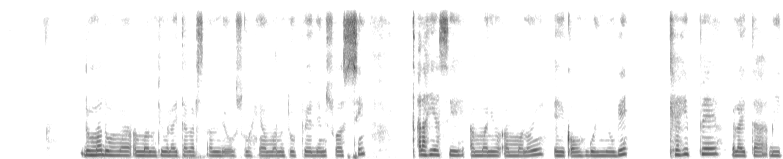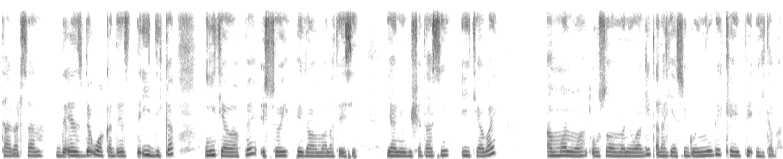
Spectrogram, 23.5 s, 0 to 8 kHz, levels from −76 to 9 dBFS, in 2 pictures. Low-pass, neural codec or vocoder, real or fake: 7.2 kHz; none; real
